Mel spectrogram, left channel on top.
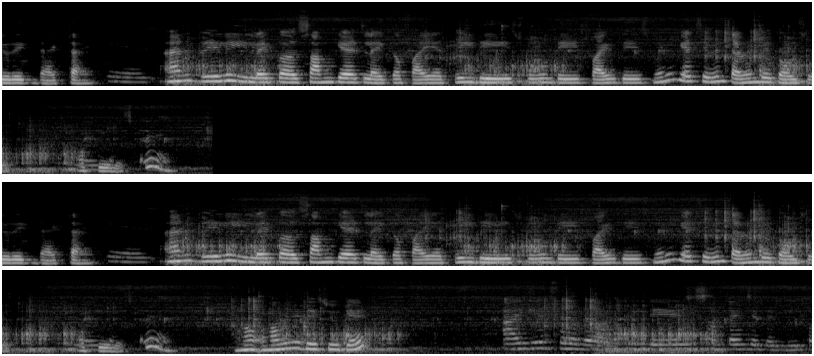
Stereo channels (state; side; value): drops out; left; at 10.2 s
